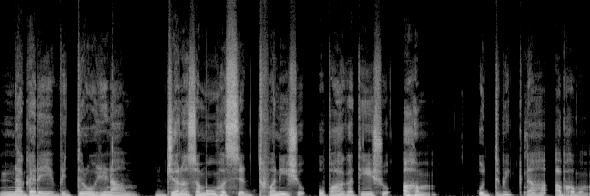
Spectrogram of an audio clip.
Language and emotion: Sanskrit, fearful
